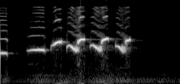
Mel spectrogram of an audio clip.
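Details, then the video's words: Calling to a male, a female white-rumped shama gives a short clean whistle, then a level whistled note and five quick looping, bouncing whistles within about one second. "SUARA BURUNG MURAI BATU BETINA MANGGIL JANTAN"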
